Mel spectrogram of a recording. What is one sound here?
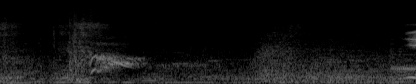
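Sparks crackle and sizzle.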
